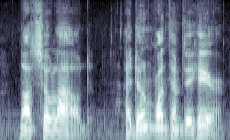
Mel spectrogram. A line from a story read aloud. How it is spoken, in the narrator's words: Frank said in an equally guarded tone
